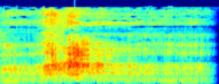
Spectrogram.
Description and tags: Goblin Scream
Goblin monster attacking, threatening the RPG player character in a video game sound effect.
freedink, dog, bark, role-playing, goblin, game, rpg, angry, scream, enemy, snarling, video-game, aggressive, beast, growl, barking, creepy, growling, monster, roar, dink, snarl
